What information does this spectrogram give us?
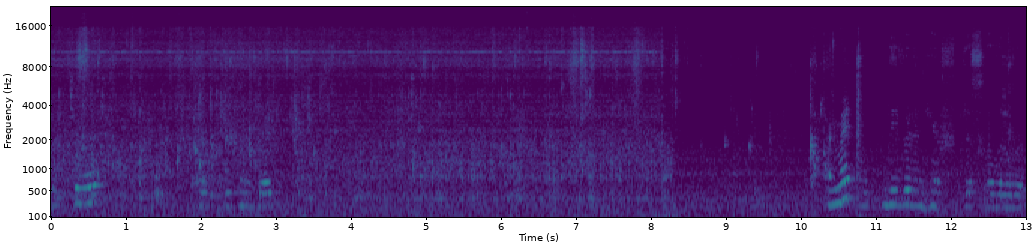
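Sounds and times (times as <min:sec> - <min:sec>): water running from tap into sink: 0:00.0 - 0:08.4.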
